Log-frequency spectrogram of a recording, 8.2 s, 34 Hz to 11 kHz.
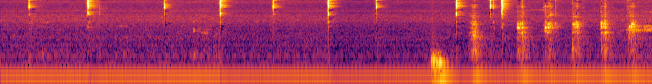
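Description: Computer mouse clicking while a file is scrolled: single sharp clicks about every 0.7 seconds, then a faster run of clicks from about five and a half seconds in, over a faint steady low hum.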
